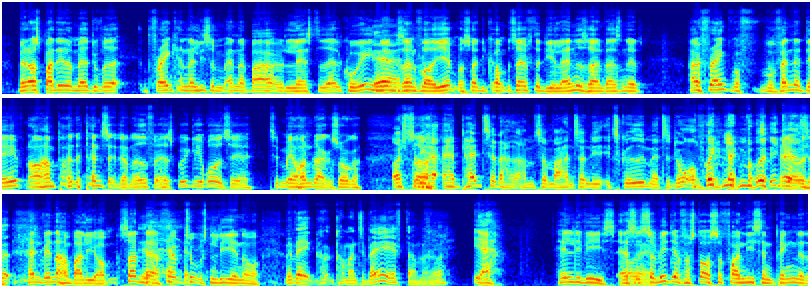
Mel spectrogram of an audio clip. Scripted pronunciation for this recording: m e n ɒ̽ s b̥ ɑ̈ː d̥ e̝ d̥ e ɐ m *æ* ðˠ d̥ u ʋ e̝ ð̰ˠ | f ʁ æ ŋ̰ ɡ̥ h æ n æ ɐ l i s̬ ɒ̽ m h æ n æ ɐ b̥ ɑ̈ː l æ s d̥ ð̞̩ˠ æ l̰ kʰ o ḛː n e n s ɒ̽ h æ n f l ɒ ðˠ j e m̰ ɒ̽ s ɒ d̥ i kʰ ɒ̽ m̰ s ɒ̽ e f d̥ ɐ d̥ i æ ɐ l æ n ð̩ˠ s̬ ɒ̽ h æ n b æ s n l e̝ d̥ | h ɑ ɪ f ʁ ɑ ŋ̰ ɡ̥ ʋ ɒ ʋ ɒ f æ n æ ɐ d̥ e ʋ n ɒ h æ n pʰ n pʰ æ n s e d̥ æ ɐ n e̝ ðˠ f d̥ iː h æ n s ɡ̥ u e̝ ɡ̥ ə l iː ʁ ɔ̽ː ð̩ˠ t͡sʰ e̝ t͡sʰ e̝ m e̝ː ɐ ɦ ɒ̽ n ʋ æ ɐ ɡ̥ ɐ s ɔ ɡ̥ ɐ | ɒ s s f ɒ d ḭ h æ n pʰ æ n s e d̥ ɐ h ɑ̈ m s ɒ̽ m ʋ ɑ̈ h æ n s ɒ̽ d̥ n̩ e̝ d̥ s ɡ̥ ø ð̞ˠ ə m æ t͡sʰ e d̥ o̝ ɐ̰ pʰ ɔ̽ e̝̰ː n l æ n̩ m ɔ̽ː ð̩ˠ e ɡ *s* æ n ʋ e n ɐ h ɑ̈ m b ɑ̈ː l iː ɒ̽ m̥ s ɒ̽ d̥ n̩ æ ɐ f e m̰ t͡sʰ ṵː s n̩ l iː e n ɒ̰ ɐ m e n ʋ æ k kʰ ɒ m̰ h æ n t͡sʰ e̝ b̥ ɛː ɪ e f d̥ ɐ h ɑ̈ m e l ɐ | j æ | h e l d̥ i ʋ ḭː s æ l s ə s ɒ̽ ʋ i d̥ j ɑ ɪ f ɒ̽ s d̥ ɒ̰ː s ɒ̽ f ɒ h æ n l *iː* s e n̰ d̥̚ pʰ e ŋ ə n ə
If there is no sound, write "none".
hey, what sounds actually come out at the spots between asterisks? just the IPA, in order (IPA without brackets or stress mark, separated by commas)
e, h, iː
